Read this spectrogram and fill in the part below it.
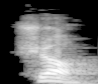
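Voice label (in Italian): "scio", dialettale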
